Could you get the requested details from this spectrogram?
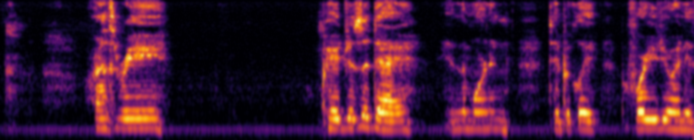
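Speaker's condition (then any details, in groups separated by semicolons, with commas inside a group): Cerebral palsy; predominantly physical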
